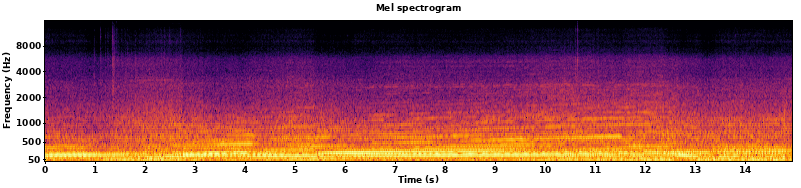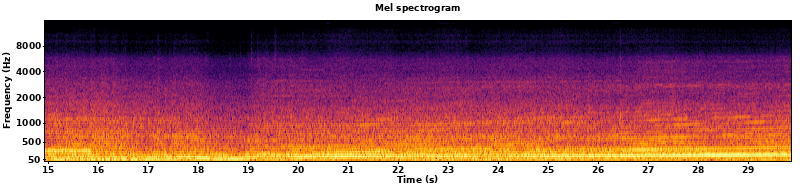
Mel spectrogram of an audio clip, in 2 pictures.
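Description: Race car engine heard from inside the cockpit, pulling up through the gears with the pitch climbing and stepping at each shift. It then drops as the car brakes and downshifts to its lowest revs about two-thirds of the way in, before accelerating again and holding steady at high revs.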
